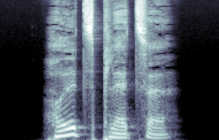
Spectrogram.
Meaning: nominative/accusative/genitive plural of Holzplatz
- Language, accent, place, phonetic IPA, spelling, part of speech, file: German, Germany, Berlin, [ˈhɔlt͡sˌplɛt͡sə], Holzplätze, noun, De-Holzplätze.ogg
